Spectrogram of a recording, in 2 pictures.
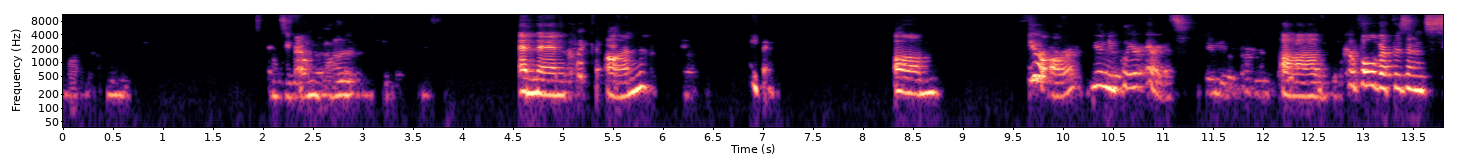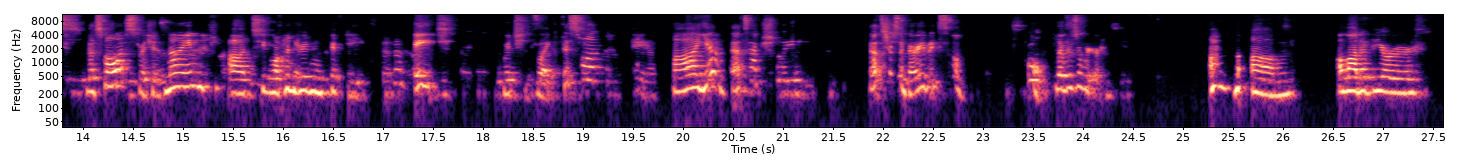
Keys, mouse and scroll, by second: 0.9-1.4 scroll up 1, 15.9-16.6 scroll up 2, 18.9 d, 19.4 d, 20.0 d, 21.9 d, 22.7 d, 23.6 d, 24.0 d, 24.6-25.1 drag, 25.9-27.0 scroll up 1, 26.4-27.0 drag, 27.0-27.6 scroll up 1, 27.0 d.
